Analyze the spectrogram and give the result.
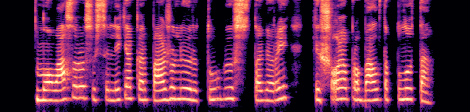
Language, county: Lithuanian, Klaipėda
